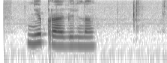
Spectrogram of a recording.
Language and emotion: Russian, neutral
